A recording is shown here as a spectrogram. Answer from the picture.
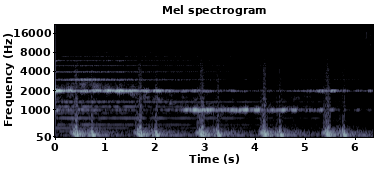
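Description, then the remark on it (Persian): A steady heartbeat thuds in low double beats, five lub-dub pairs at an even, unhurried pace, over a faint sustained humming drone. No one speaks. “صدا رو میشنوی؟ قبلنم شنیدمش، صدای ضربان قلب.”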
